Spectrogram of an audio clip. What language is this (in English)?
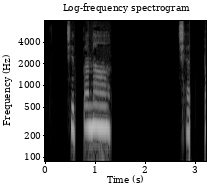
Balti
